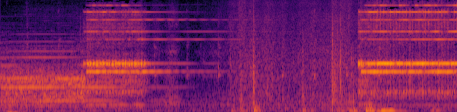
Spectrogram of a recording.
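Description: A telephone rings in two loud bursts of bright, steady electronic tone. Between them comes a quieter gap with a few faint scattered knocks and rustles. The second burst runs to the end.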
